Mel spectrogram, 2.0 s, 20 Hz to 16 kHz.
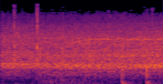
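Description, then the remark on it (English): A basketball arena crowd at a Kentucky Wildcats game, tied at 70 near the four-minute mark, is on its feet and cheers in a steady, loud roar that fills the whole stretch, with a couple of dull low thumps near the end and no clear talking. “This crowd's on its feet.”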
